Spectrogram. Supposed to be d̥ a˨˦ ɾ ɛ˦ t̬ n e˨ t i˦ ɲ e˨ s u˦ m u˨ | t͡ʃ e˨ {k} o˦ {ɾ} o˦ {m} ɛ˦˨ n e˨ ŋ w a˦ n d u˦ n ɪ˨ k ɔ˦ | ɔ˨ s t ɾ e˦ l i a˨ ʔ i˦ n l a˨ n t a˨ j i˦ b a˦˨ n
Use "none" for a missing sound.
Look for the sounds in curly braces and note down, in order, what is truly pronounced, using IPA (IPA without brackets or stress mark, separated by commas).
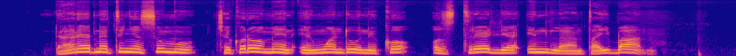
k, ɾ, m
